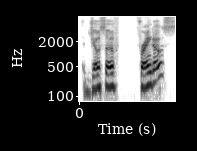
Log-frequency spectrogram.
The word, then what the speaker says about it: Joesph Frangos: I'm here with Joesph Frangos.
